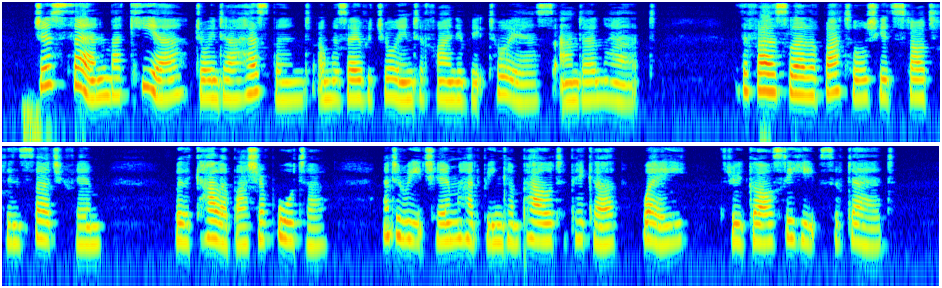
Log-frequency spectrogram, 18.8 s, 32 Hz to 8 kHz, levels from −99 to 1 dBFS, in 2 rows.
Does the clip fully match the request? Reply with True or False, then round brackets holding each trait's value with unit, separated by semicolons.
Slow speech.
False (155 wpm)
